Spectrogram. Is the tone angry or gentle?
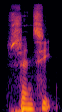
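angry. It is said in a harsh, angry tone. The speaker calls it wrong. "那个语气是如果很愤怒的话"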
